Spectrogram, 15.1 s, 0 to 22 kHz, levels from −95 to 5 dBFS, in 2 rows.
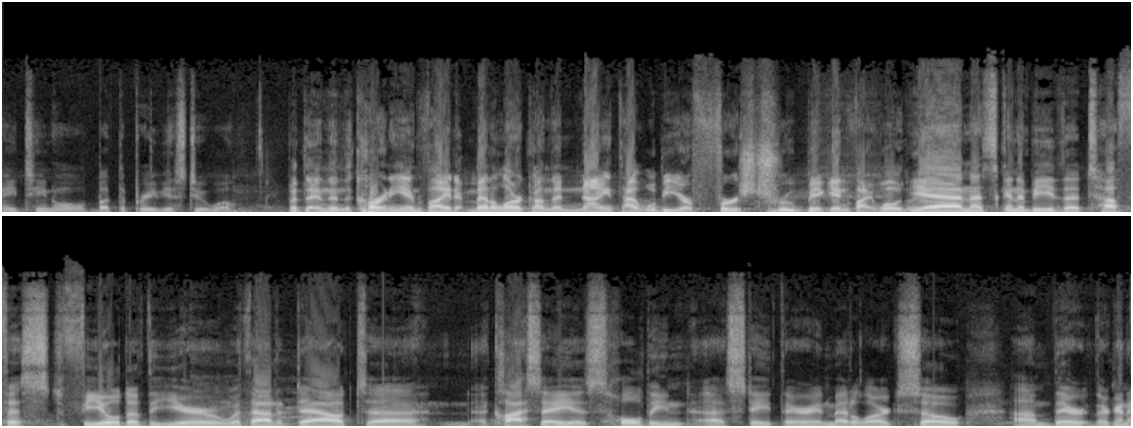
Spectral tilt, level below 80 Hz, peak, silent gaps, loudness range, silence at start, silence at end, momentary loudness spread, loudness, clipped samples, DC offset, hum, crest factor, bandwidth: -4 dB/octave; -46 dBFS; -4 dBFS; none; 5 LU; 0 s; 0 s; 12 LU; -21 LUFS; under 0.1%; under 0.1%; none; 18 dB; 16.5 kHz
